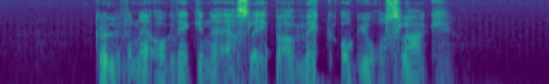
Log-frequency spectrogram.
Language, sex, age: Norwegian, male, 43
